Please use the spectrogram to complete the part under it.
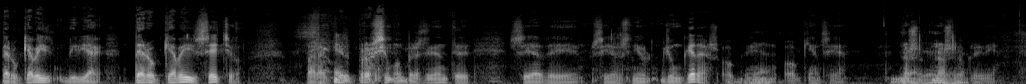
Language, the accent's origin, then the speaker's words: Spanish; Galicia, Spain; incluye a mi pueblo, en la Galicia profunda.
